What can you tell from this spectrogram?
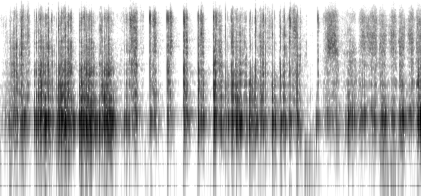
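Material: Cloth, board.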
